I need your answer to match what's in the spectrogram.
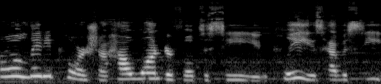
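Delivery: exaggerated mock courtesy. Voicing a lord who greets lady portia at the table: exaggerated sarcastic politeness. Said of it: "it's very exaggerated and, and sort of sarcastic".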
